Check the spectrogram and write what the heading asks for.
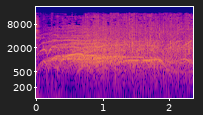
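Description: A steady burst of applause lasting a couple of seconds, a dense even wash of clapping with a bright, wavering whistle-like tone riding over it. No one speaks.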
